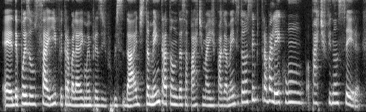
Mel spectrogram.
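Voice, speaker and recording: A woman in her thirties with a Carioca Brazilian accent, telling her story casually as an interview guest, chatty and colloquial, quick to laugh. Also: medium pitch. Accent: Carioca Brazilian Portuguese. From Rio de Janeiro, Brazil. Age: 30s. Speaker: podcast guest, educator and speaker.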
